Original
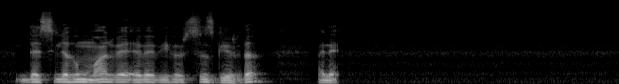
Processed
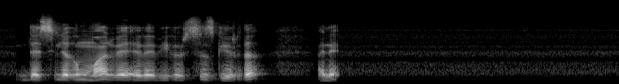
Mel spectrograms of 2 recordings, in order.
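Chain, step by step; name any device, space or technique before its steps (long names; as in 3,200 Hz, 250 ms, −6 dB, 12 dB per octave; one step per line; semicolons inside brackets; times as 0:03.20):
phone speaker on a table (loudspeaker in its box 470–7,600 Hz, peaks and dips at 690 Hz +9 dB, 1,300 Hz −6 dB, 1,900 Hz −4 dB, 3,500 Hz +4 dB, 5,500 Hz +9 dB)
level +8 dB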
